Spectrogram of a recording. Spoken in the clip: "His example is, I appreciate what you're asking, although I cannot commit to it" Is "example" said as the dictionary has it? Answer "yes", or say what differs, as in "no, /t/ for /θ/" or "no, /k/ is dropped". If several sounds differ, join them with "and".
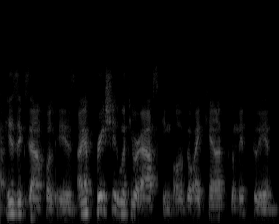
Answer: yes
